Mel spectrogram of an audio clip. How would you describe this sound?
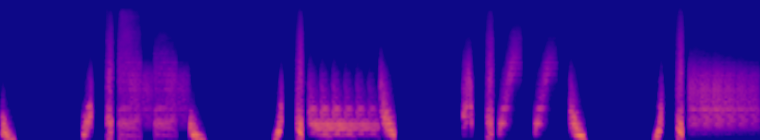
This is a synthesized bass loop I made using Ableton Live.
